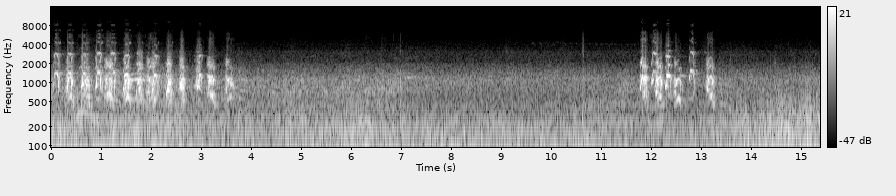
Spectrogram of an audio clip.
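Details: Border Collie named Dante during disc dog training, working on the back vault: bursts of sharp rapid barks, about eight in the first four seconds, then quiet with distant background noise, then another quick cluster of barks near the end.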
